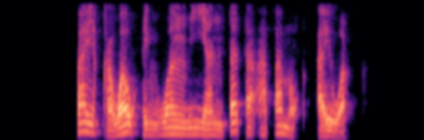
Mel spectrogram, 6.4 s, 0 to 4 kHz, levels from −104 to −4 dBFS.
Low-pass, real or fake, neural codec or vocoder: 3.6 kHz; real; none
